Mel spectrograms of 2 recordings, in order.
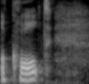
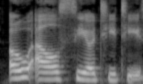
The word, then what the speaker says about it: Olcott: Which came out in 1881 by Henry Steele Occult, who said that... Was his last name Occult? Yeah, like Olcott. So it's like... Olcott.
